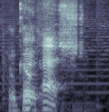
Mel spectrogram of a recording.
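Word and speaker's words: khopesh: Am I saying that right? Kopeck? – Kopesh, I believe. – Kopesh. Thank you.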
